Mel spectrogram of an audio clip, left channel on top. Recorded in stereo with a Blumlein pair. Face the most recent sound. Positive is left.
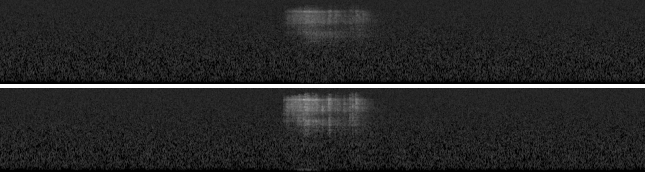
turn(degrees=-50)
